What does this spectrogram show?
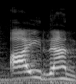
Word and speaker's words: Iran: कुछ अमेरिकी ईरान को आईरैन बोलते हैं। जिन्हें अंग्रेजी का ये वर्ड प्ले समझ नहीं आया उन्हें आसान भाषा में समझा दूं। असल में अमेरिका में ईरान का उच्चारण आईरान की तरह किया जाता है और इंग्लिश में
